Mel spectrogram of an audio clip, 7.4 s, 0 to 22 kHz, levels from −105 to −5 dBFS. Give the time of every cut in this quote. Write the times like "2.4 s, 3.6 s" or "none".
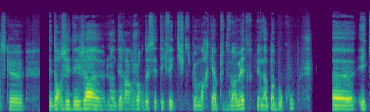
5.1 s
